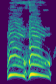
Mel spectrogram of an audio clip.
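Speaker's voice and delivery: high whooping scream. A narrator's reading. The harpooneer urging the oarsmen on, high whooping scream. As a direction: whoop it wildly like a war cry.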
